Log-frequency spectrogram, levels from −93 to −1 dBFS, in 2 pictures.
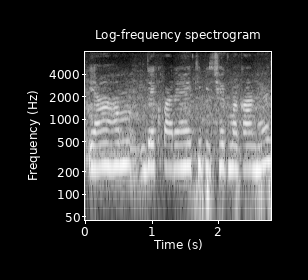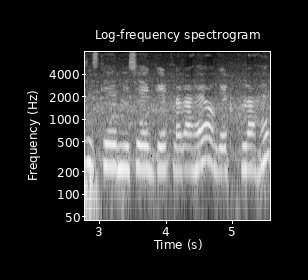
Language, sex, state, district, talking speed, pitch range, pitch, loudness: Hindi, female, Uttar Pradesh, Varanasi, 225 wpm, 215-235 Hz, 225 Hz, -12 LUFS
